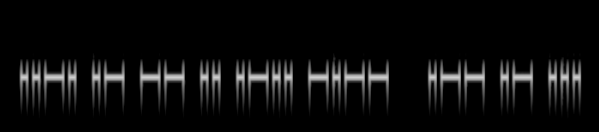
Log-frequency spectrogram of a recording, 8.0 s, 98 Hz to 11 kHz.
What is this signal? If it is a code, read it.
Morse code, heard as a keyed tone, about 15 wpm, 700 Hz. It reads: FAMILY WAS
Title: Sentences from Top 1000 Words - Review Part 6 - 15wpm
